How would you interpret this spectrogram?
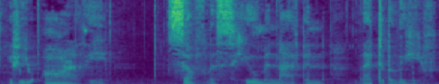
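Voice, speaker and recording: A solemn elvish emissary, played by a man, whispers in an extremely low voice, close to the mic. His delivery is slow, formal and probing, with deliberate pauses. The room echoes around him over a faint hiss, in the style of a fantasy ASMR roleplay. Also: a little mellow, heavily acted. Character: elf emissary, male, solemn, measured and probing. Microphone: close-up microphone.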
